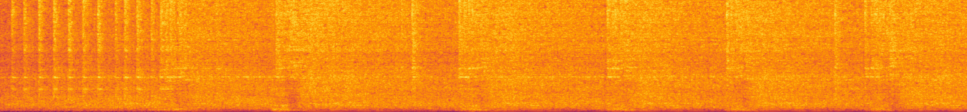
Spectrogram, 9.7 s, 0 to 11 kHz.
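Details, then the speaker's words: 2001 Yamaha YZ125 two-stroke after rebuild, carb float seat checked and air leak fixed that caused high idle: repeated sharp throttle blips each falling straight back to steady idle within a second. Normal idle return after revving. "see how the idle comes back down instantly now that's perfect"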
